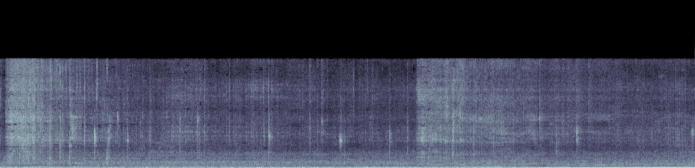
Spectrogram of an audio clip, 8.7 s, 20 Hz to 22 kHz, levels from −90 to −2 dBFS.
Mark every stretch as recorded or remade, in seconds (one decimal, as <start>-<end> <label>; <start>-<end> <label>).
0.0-3.6 recorded; 3.6-4.5 remade; 4.5-5.4 recorded; 5.4-7.7 remade; 7.7-8.7 recorded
